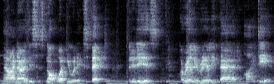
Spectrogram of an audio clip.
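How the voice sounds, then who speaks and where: A man teaching English to camera, stressing points by repeating words and slowing down on key phrases. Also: medium pitch, pushed and bright. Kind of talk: lesson to camera. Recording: very echoey room, distant mic, with music.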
